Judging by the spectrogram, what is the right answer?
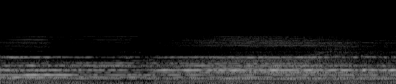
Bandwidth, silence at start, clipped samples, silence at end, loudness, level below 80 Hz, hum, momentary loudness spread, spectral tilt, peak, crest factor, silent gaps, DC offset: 8.4 kHz; 0 s; under 0.1%; 0 s; -35 LUFS; -56 dBFS; none; 7 LU; -7.5 dB/octave; -22 dBFS; 14 dB; none; under 0.1%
